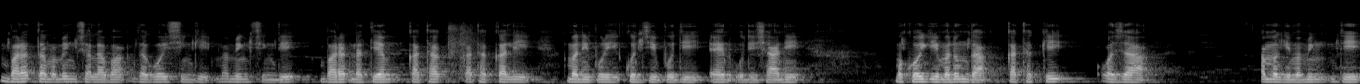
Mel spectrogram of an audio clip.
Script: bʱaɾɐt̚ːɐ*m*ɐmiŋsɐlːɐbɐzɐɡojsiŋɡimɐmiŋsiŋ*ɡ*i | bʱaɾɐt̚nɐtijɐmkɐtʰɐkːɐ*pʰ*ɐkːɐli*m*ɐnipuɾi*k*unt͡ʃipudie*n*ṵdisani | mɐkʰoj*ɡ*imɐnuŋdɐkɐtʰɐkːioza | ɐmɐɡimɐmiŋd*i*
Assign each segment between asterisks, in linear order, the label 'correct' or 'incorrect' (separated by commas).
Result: correct, incorrect, incorrect, correct, correct, correct, correct, correct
